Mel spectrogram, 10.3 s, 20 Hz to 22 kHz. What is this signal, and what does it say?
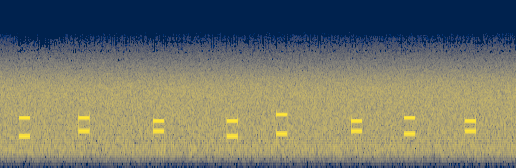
DTMF, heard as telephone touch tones, dialled by hand, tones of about 220 ms, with radio hiss and a squelch burst at the end. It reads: 2 8 7 1 6 7 5 7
